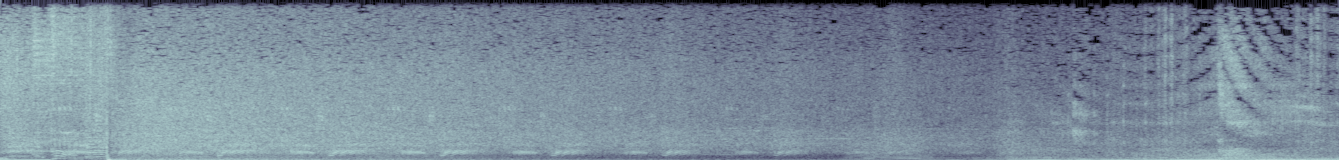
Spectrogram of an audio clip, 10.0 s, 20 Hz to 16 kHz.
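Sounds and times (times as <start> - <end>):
dubstep electronic music: 0.0 - 8.4
rumbling synth bass: 0.0 - 10.0.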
